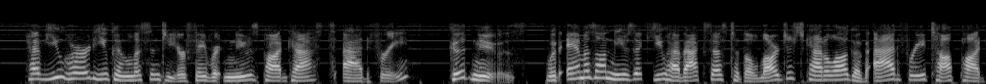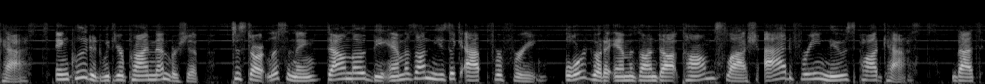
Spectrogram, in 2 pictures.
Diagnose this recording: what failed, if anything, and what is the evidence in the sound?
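USB whine runs through the whole speech clip at a fixed 1 kHz pitch, strongest at the harmonic near 19 kHz and sitting around 25 dB below the speech. The failure is in analogue wiring: the bus's 1 ms frame current is leaking into the audio through shared power or ground.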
